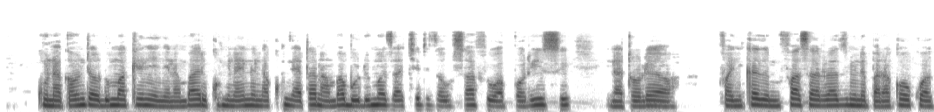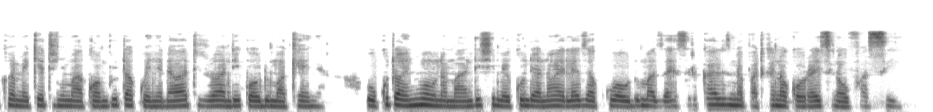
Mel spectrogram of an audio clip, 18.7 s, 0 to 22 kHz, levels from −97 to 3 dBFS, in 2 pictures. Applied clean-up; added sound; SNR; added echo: none; none; none; none.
